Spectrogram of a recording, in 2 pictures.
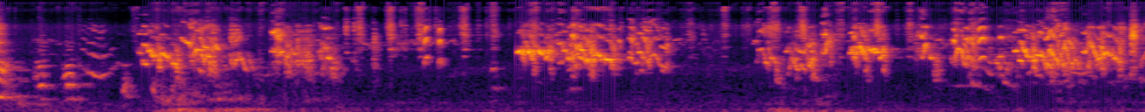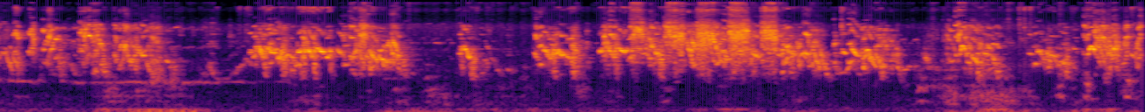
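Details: Budgies of a breeding pair keep up a long, lively stream of high scratchy warbling broken by brief pauses, with a faint whistle midway and occasional low knocks.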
